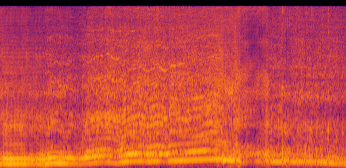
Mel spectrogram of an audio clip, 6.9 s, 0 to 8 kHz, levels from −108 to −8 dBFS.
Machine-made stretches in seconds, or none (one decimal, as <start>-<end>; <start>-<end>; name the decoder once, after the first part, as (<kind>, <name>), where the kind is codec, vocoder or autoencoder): 0.0-0.9 (vocoder, Vocos); 4.3-5.4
